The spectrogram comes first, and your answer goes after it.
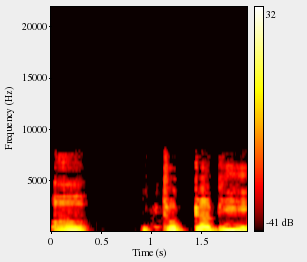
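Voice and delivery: startled, high, gasped exclamation. Reading a story aloud, the narrator voices a character's gasp. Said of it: "Bear Blossom gasped".

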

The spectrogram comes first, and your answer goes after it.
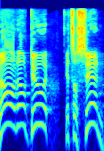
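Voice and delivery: very high, comic, put-on dad character voice. Playing a propane-selling dad character in a game, put-on dad character voice. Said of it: "I am [name], if I'm not mistaken. I'm [name]".

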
